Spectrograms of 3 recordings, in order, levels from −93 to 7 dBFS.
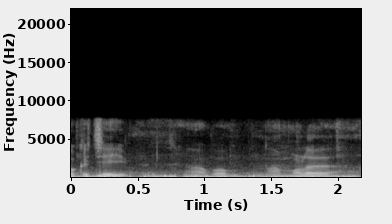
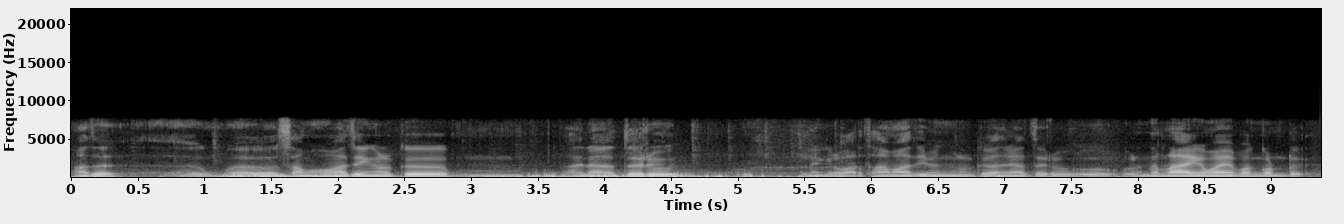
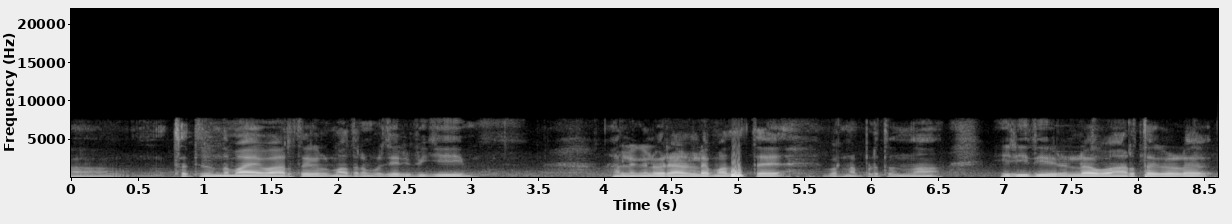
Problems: none marked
